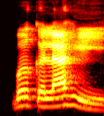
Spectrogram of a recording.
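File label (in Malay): "berkelahi", Malay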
